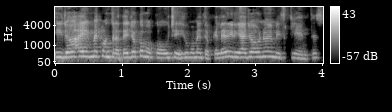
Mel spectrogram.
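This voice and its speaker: High-pitched female speech, fairly quick, its pitch varying in an ordinary way. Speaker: coach and speaker. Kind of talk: podcast interview. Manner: animated.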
